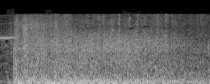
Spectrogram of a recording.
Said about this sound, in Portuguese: Consegue captar e concentrar a energia de Torijin e a joga de volta, causando uma forte explosão e uma densa fumaça.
